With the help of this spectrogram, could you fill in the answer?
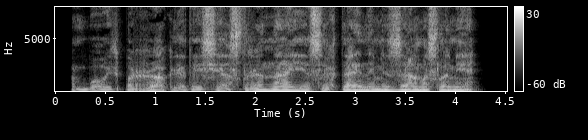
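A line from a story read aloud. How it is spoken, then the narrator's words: Hissing. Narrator (Russian): прошипел он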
